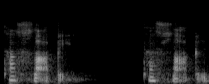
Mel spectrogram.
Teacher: So if you were to help yourself in writing this as it sounds, you would write TALH, HLAPI, taflapi, taflapi. The word for 5 has a double aspirated L sound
